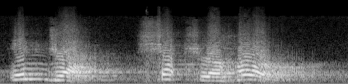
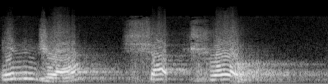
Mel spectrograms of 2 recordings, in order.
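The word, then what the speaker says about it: इन्द्रशत्रु: So they were meant to chant Indra Shatraho. That last syllable is sort of doubled.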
